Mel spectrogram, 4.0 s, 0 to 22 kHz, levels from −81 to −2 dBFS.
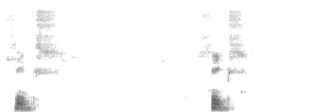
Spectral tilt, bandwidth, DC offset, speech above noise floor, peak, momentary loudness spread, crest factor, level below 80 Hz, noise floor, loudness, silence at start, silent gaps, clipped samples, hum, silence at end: -5 dB/octave; 16 kHz; under 0.1%; over 48 dB; -24 dBFS; 20 LU; 24 dB; -80 dBFS; under -90 dBFS; -44 LUFS; 0.05 s; none; under 0.1%; none; 0.95 s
